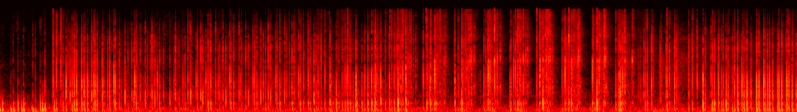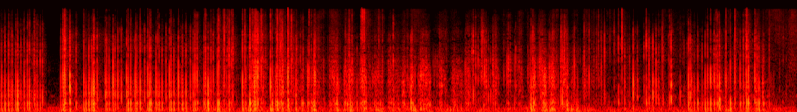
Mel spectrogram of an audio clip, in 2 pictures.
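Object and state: Plastic anatomy figure being scratched.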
